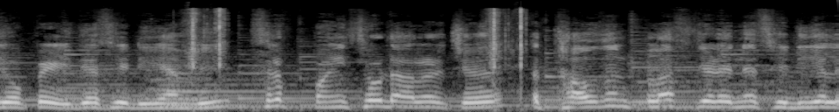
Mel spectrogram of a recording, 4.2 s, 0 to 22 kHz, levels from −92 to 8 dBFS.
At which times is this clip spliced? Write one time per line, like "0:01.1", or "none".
0:01.3
0:02.7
